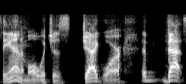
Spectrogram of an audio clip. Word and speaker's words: Jaguar: according to the company, Jaguar. Brits would say Jaguar without the R ending.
